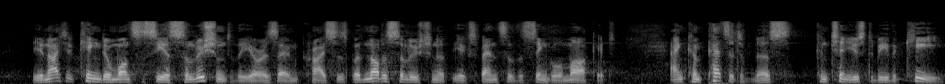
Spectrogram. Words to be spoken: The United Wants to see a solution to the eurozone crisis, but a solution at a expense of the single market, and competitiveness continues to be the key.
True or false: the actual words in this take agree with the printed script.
false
